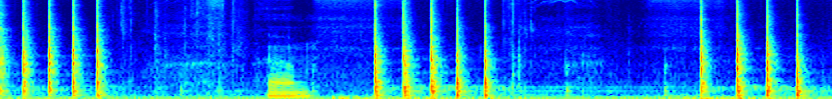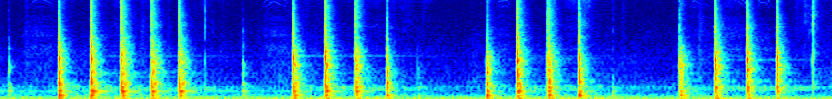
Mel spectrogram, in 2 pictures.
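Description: A flat gouge struck with a mallet while carving wood by hand, sharp repeated knocks in quick clusters of taps with short pauses between, close and loud, with a brief scraping rub near the start.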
